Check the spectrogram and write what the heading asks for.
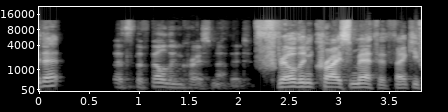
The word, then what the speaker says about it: Feldenkrais: That's the Feldenkrais method.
